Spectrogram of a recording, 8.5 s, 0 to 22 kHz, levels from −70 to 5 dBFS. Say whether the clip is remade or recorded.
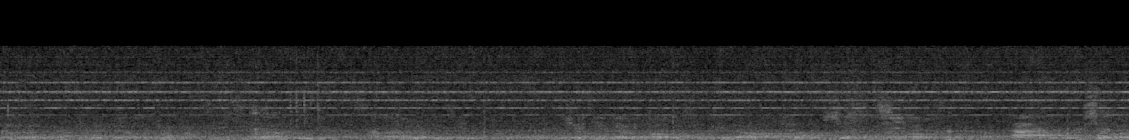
recorded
